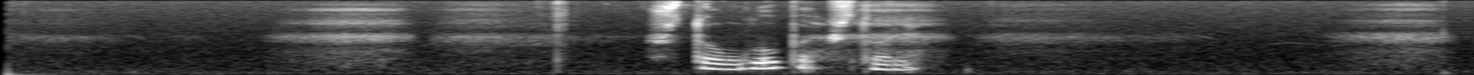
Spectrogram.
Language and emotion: Russian, neutral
